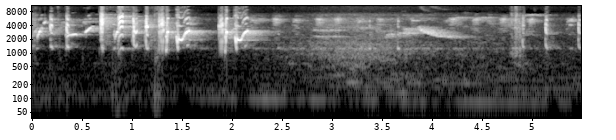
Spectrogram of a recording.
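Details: Flycatcher song used as a lure to provoke other flycatchers: a quick series of sharp clicks and short whistled notes, then a slow rising-falling whistle and a few scattered chips, with a low hum beneath.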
